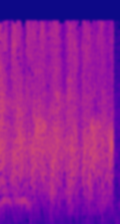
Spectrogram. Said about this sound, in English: So I think that deserves a little round of applause.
